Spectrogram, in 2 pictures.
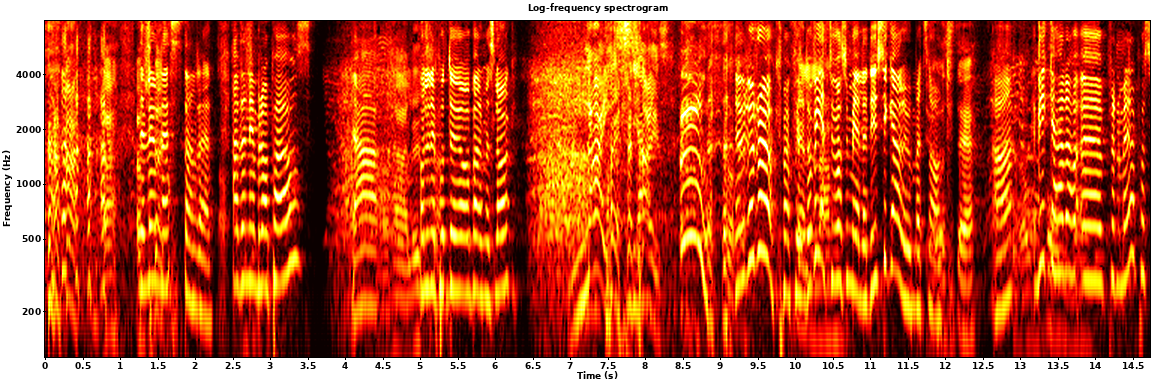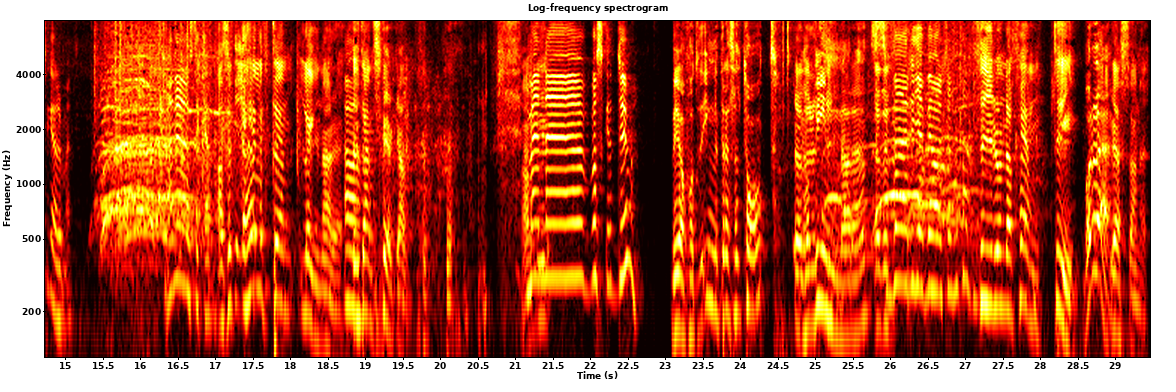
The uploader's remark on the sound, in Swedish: Live på Scala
